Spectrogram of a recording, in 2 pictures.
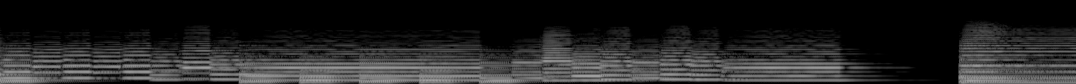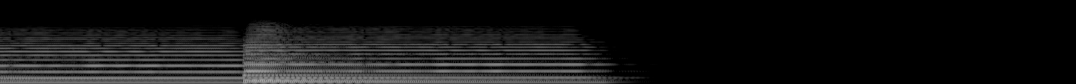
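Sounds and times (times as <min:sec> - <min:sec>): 
trombone playing boogie: 0:00.0 - 0:07.6, 0:09.6 - 0:16.8.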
